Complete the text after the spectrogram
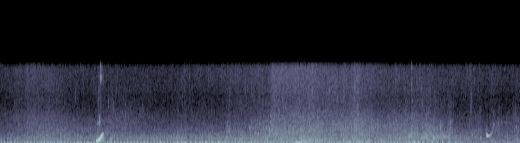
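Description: A small boat engine hums steadily, then stops.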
